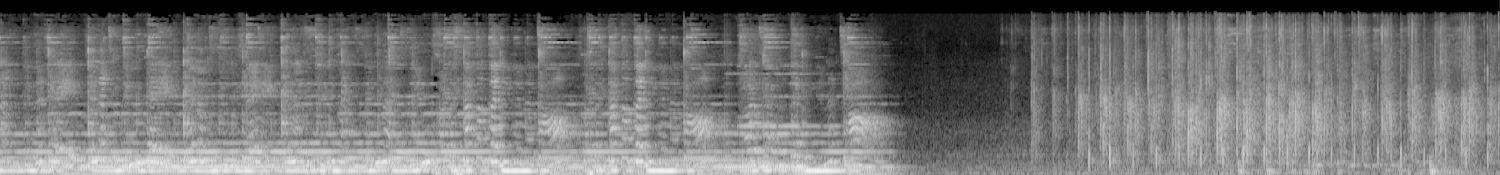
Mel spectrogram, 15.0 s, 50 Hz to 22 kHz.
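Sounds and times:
music: 0:00.0 - 0:09.1
audience applause: 0:10.3 - 0:15.0.

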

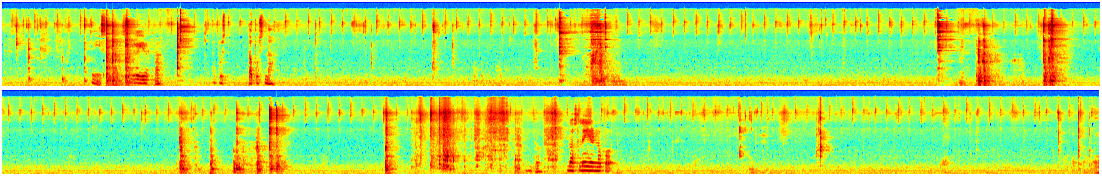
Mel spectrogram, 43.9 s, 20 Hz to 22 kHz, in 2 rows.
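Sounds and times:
faint steady ticking: 0:00.0 - 0:43.9
metal spoon clinking on cookware: 0:03.5 - 0:03.8, 0:18.7 - 0:19.1.

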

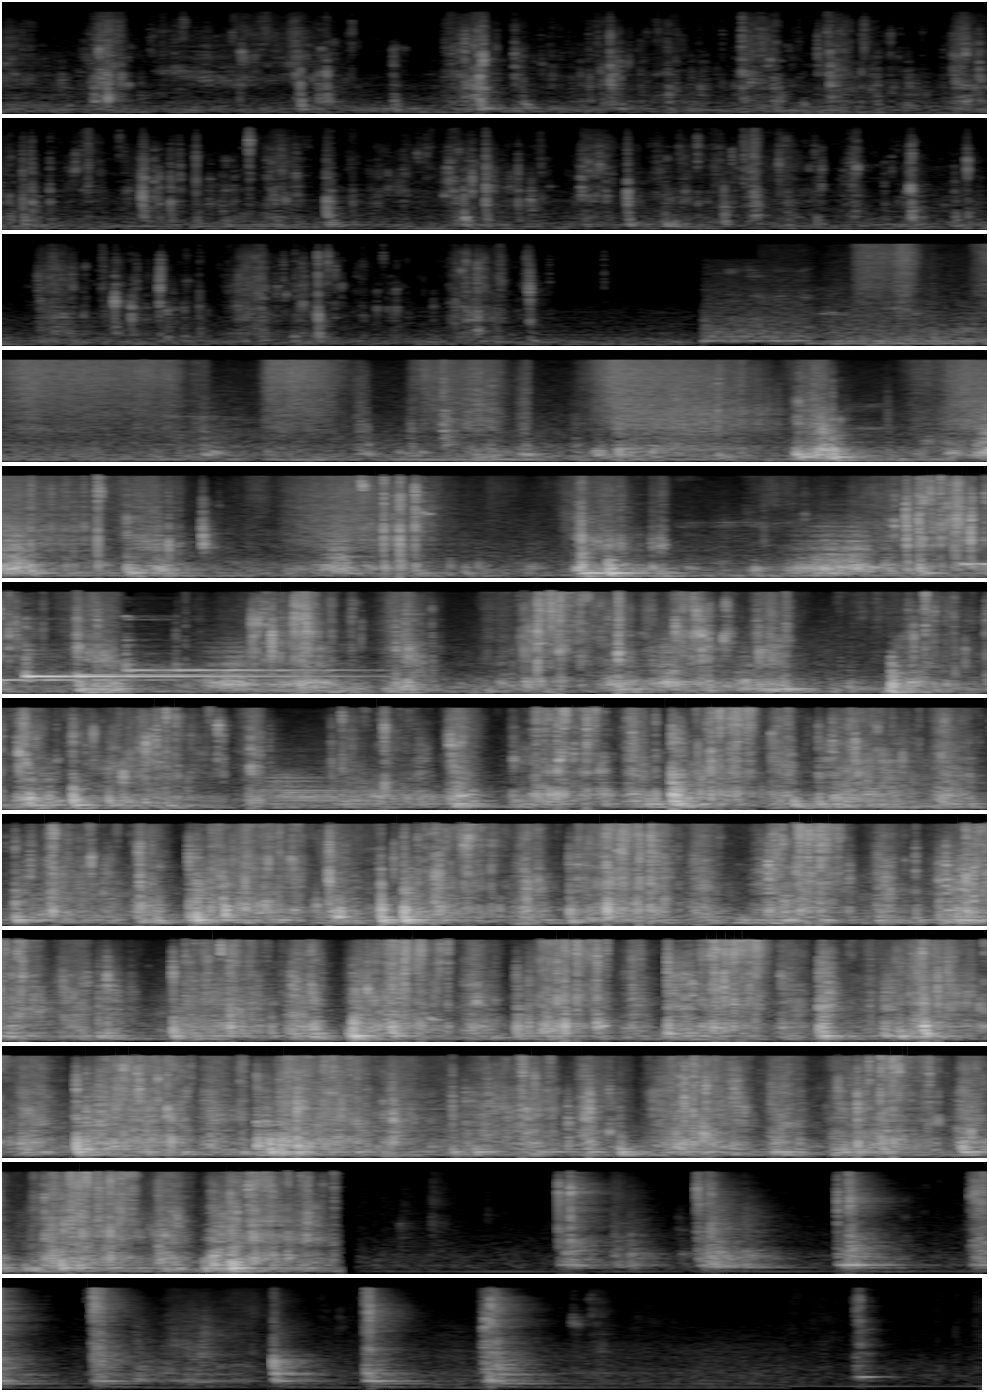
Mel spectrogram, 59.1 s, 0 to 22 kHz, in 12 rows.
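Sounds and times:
slime crackling and crinkling: 0:00.0 - 0:13.1, 0:16.6 - 0:25.6, 0:26.4 - 0:30.9, 0:31.5 - 0:51.0.

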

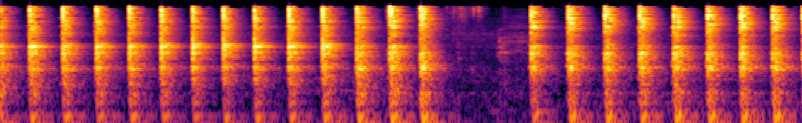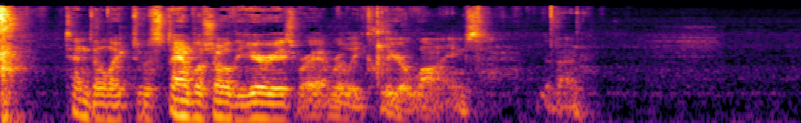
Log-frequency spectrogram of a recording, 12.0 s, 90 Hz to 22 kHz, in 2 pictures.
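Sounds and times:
hammer striking copper: 0:00.0 - 0:03.4, 0:04.0 - 0:06.3.

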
